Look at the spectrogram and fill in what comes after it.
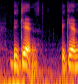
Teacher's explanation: Begin has 2 syllables, begin, and it's a verb, so the stress is going to go on the last syllable. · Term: stress on the last syllable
